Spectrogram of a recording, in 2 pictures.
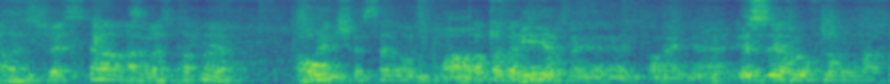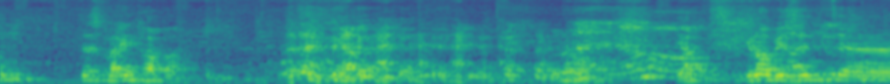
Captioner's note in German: gelächter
